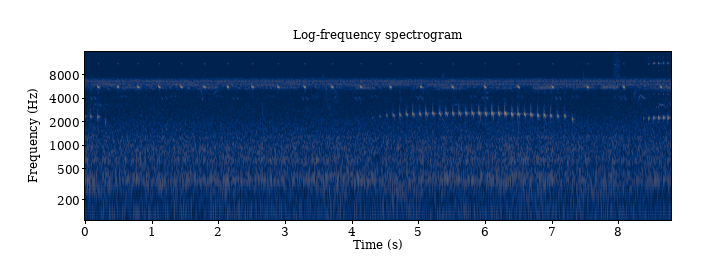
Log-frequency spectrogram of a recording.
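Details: An Olive-crowned Crescentchest (Melanopareia maximiliani argentina) sings a fast, even series of mid-pitched notes for about three seconds, then starts again; a cricket ticks steadily throughout.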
